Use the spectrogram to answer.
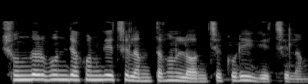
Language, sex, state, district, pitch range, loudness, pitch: Bengali, female, West Bengal, Kolkata, 160-215 Hz, -19 LUFS, 185 Hz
